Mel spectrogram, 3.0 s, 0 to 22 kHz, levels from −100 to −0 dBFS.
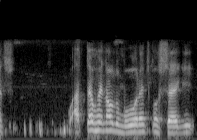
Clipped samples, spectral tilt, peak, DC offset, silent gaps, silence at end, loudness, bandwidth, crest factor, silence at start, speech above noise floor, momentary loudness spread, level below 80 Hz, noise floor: under 0.1%; -5.5 dB/octave; -14 dBFS; under 0.1%; none; 0.1 s; -29 LUFS; 8 kHz; 18 dB; 0 s; 20 dB; 21 LU; -66 dBFS; -49 dBFS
